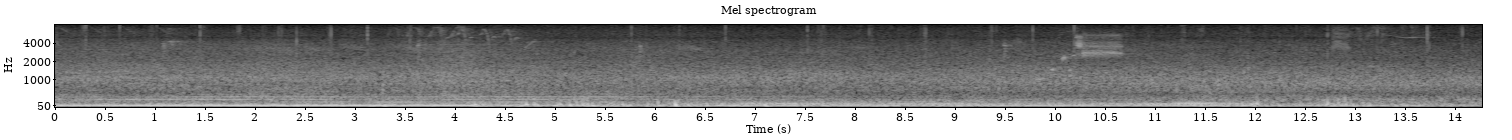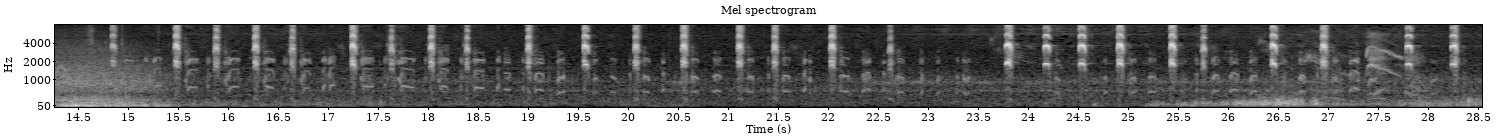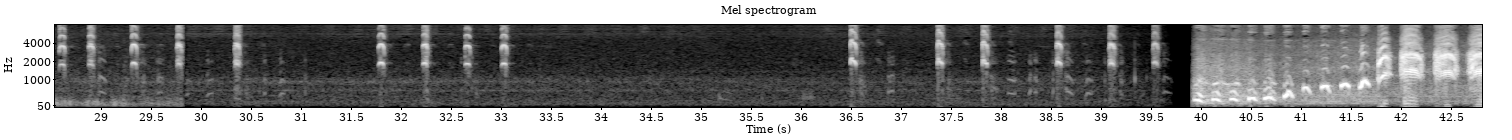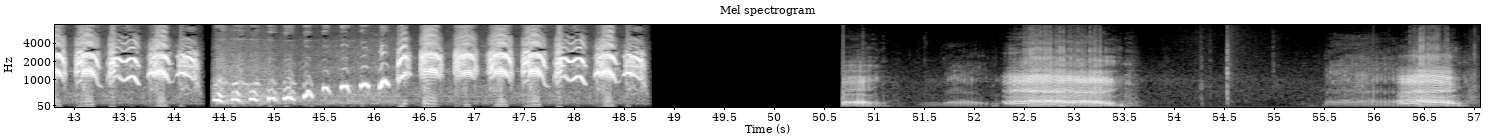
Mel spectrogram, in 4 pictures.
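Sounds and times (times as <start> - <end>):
bird short sharp high calls: 10.0 - 10.8, 40.0 - 48.7
louder lower bird call: 40.0 - 48.7.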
